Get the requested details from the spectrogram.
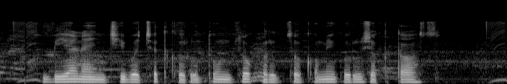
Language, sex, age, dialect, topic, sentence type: Marathi, male, 31-35, Southern Konkan, agriculture, statement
